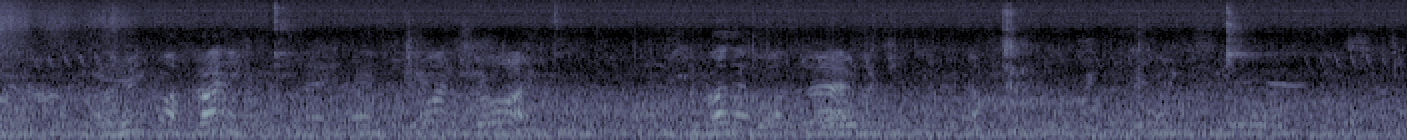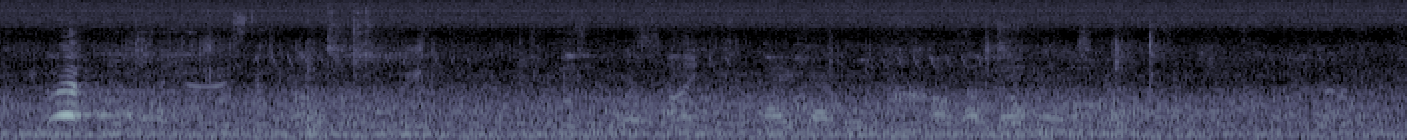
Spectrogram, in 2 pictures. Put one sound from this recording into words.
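Men shout to each other far off across an open field.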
